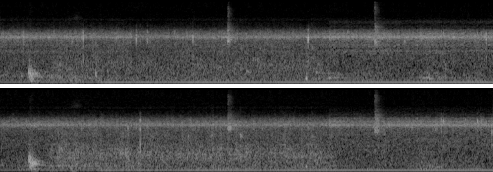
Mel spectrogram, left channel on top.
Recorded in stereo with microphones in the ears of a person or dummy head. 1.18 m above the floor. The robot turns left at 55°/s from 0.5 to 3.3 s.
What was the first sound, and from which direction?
A finger snap, 10° left (ahead or behind).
